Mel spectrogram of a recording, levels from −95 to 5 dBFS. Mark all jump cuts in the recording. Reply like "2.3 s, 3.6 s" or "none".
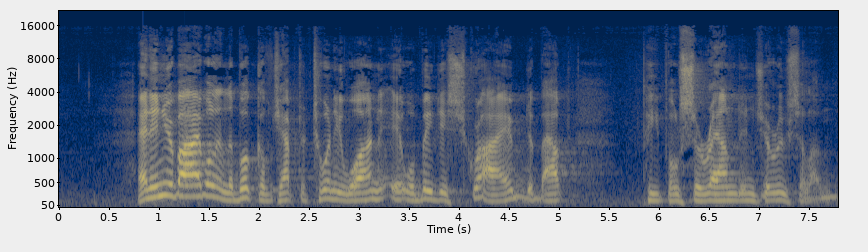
2.1 s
